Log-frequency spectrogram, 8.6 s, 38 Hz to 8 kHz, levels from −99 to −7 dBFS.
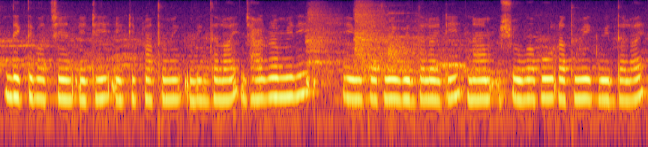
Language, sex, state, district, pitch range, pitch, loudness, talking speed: Bengali, female, West Bengal, Jhargram, 220-225 Hz, 220 Hz, -15 LUFS, 95 wpm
